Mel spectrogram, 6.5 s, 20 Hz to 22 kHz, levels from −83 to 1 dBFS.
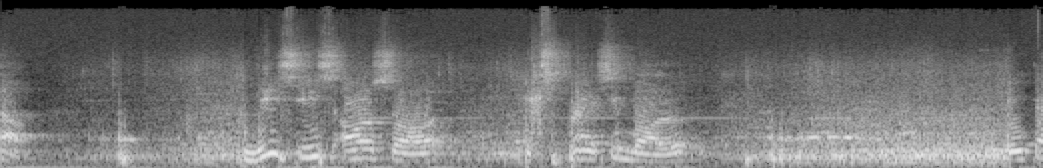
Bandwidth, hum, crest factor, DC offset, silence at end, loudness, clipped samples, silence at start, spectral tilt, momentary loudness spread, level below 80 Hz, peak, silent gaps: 19.5 kHz; none; 10 dB; under 0.1%; 0 s; -14 LUFS; under 0.1%; 0 s; -4 dB/octave; 10 LU; -36 dBFS; -4 dBFS; none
